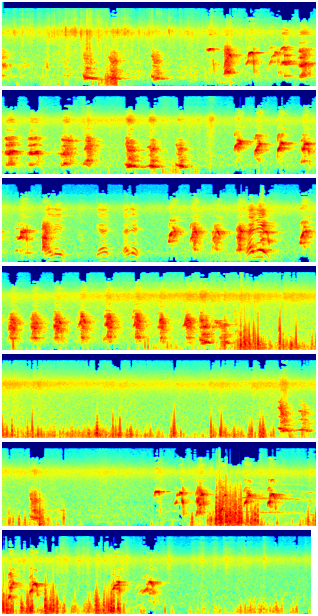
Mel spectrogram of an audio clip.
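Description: Setter puppies yapping: long runs of short, high barks, about two to three a second, with brief pauses. Past the middle the barking gives way to rough noise, and a few louder yelps come near the end.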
